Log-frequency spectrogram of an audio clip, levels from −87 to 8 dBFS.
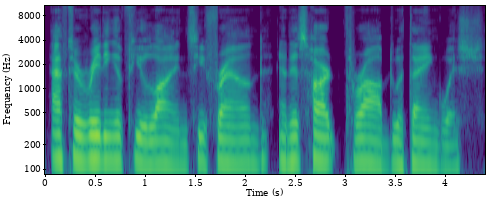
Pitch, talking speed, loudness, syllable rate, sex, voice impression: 115 Hz, 175 wpm, -19 LUFS, 4.6 syllables/s, male, masculine, adult-like, clear, sincere, slightly friendly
